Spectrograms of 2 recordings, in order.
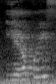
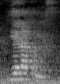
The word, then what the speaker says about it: Hierápolis: Si se imaginan a la Odisea y esas ciudades, que es, yo sé que voy a leer una mal, Hierópolis y la otra es Colosas. Imagínense, ¿cómo se dice? Hierápolis.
